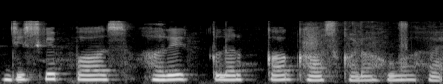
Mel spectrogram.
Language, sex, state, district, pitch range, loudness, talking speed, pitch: Hindi, female, Uttar Pradesh, Saharanpur, 195-220 Hz, -15 LUFS, 120 wpm, 215 Hz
